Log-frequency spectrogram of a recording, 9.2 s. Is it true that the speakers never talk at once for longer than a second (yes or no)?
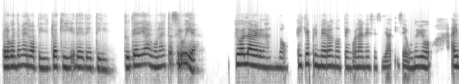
yes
